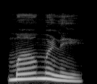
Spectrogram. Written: ಮಮ್ಮುಳಿ

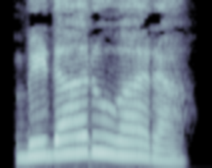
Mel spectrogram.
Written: ಬಿಡಾರುವಾರ

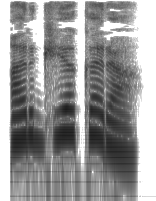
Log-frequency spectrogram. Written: ಆರೋಗ್ಯಕರ

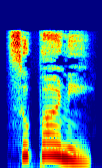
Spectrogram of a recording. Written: ಶಪನ

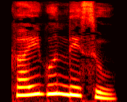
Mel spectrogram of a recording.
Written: ಕೈಗುಂದಿಸು

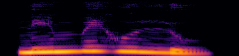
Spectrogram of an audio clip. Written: ನಿಂಬೆಹುಲ್ಲು

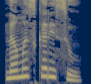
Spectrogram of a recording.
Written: ನಮಸ್ಕರಿಸು

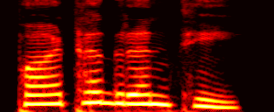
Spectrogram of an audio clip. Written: ಪಾಠಗ್ರಂಥಿ

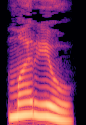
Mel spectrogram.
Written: ಮೈರೇಯ

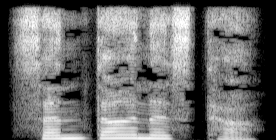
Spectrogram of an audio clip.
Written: ಸಂತಾನಸ್ಥ

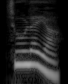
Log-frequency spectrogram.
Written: ಛಳೆಯ

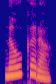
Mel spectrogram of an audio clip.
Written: ನೌಕರ

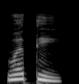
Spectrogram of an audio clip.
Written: ವತಿ

